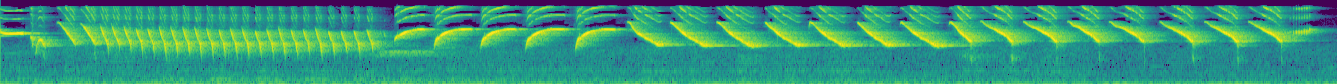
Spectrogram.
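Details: Canary song played to trigger other canaries into singing, opening with a buzzy rolling trill, then series of arched whistled notes repeated about three per second, high and clear.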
